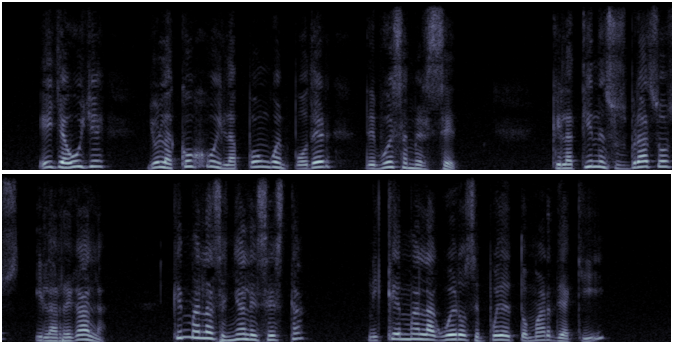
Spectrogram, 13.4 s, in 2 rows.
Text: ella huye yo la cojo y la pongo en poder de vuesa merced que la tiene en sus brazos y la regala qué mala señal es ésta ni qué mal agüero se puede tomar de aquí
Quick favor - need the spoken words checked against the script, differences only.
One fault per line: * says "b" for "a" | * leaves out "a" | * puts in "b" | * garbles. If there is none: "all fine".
all fine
